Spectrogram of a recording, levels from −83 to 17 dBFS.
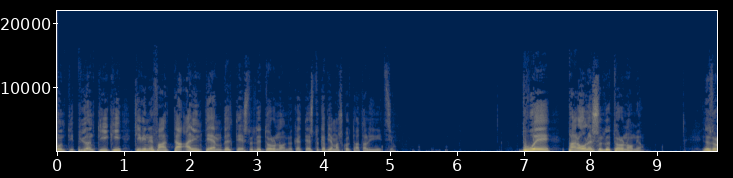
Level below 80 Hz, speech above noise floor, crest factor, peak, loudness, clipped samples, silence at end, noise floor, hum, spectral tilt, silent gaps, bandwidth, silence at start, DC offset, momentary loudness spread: -54 dBFS; 61 dB; 20 dB; -2 dBFS; -21 LUFS; under 0.1%; 0 s; -82 dBFS; none; -6.5 dB/octave; none; 12.5 kHz; 0 s; under 0.1%; 18 LU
